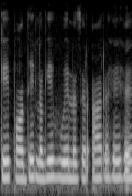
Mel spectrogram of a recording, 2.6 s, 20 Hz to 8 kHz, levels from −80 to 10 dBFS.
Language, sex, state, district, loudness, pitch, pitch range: Hindi, female, Bihar, Kishanganj, -14 LUFS, 210 Hz, 200-215 Hz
